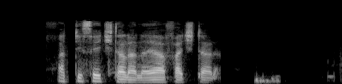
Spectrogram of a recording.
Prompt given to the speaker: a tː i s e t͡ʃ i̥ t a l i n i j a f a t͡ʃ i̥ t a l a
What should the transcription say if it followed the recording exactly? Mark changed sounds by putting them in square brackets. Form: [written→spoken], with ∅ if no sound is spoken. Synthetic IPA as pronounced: a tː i s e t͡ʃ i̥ t a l [i→a] n [i→a] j a f a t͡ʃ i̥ t a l a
